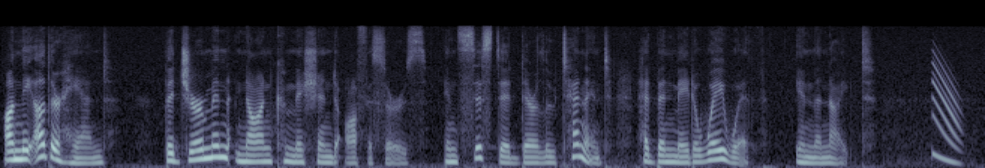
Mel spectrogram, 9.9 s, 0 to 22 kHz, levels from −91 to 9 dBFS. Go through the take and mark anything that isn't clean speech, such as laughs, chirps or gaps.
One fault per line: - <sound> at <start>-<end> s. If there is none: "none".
- chirp at 9.3-9.7 s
